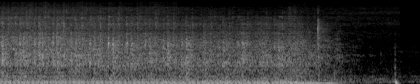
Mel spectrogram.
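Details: WWII Jeep (MB/GPW) four-cylinder with a Westinghouse T1 compressor fitted, after the compressor disengages: steady, even low idle with no knocks or misses, then it winds down and stops with a single clunk.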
